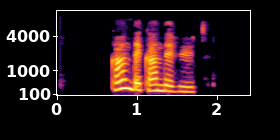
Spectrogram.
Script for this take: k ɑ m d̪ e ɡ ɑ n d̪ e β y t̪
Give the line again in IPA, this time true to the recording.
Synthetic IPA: k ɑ n d̪ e k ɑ n d̪ e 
